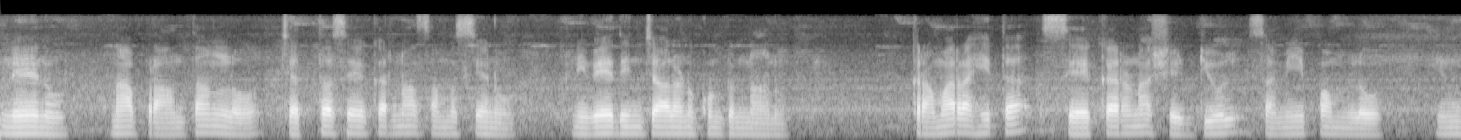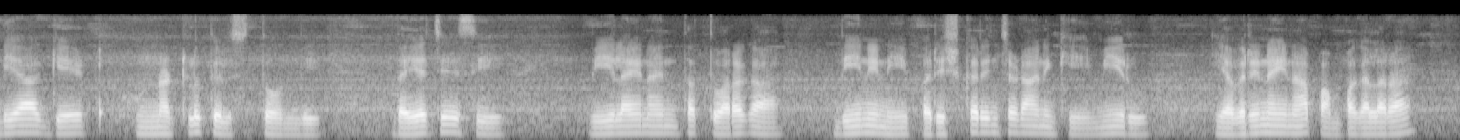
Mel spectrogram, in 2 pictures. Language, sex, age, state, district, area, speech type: Telugu, male, 18-30, Andhra Pradesh, N T Rama Rao, urban, read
